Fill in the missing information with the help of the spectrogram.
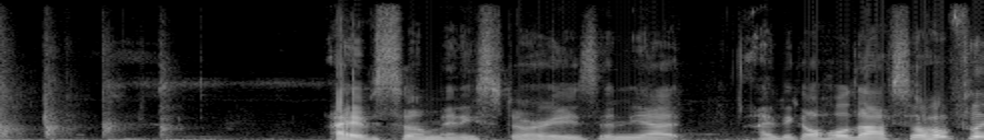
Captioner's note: applause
